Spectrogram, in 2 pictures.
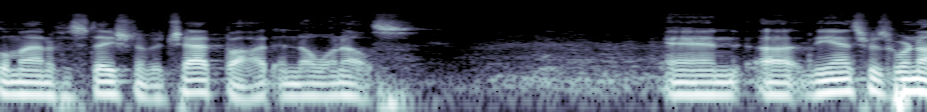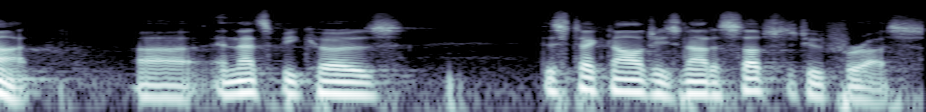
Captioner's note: laughter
